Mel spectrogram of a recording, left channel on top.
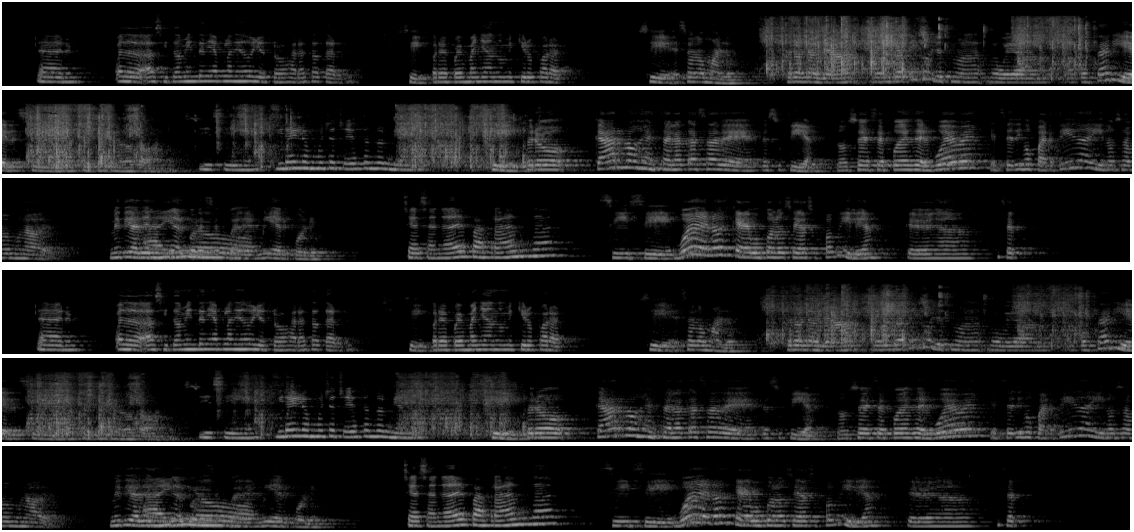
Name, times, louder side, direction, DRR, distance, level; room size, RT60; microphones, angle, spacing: voice 1, 0.3-0.8 1.1-3.5 4.3-5.6 13.2-15.5 24.0-25.2 26.6-28.2, right 2 dB, 15° right, 11 dB, 0.5 m, -37 dB
voice 2, 6.4-7.4 7.8-13.1 16.1-23.2 23.7-25.8 28.6-31.4 31.6-32.3 32.6-32.7, left 1 dB, 80° left, 4 dB, 2.1 m, -38 dB
sound 1, 7.6-9.4 9.8-11.0 11.5-12.9 13.2-14.3 15.2-16.7, left 5 dB, 45° left, 1.1 m, -37 dB
14.0 x 10.5 x 5.2 m, 0.81 s
head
